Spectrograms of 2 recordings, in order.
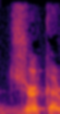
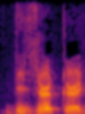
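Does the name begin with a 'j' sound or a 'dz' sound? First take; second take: j; dz. First: The name begins with a 'j' sound. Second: The name begins with a 'dz' sound. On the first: The speaker calls it wrong. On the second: The speaker calls it right.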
